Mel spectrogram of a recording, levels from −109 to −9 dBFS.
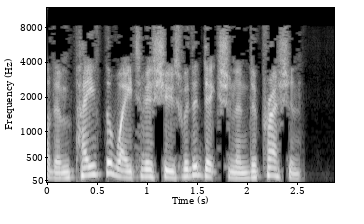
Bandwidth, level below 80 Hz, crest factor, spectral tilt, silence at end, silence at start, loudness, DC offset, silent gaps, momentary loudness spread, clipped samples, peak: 8.8 kHz; -62 dBFS; 16 dB; -5 dB/octave; 0.35 s; 0 s; -21 LUFS; under 0.1%; none; 3 LU; under 0.1%; -4 dBFS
